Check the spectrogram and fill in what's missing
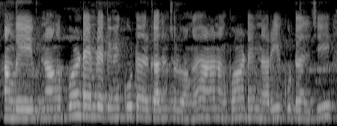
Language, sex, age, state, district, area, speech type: Tamil, female, 60+, Tamil Nadu, Cuddalore, rural, spontaneous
